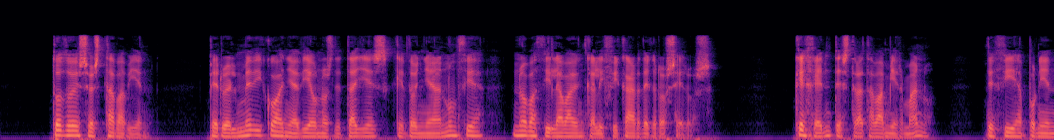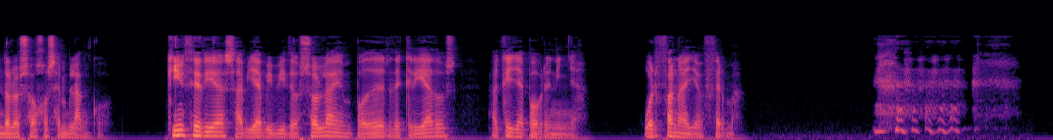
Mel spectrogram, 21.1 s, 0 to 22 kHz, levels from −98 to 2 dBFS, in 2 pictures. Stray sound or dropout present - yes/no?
yes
